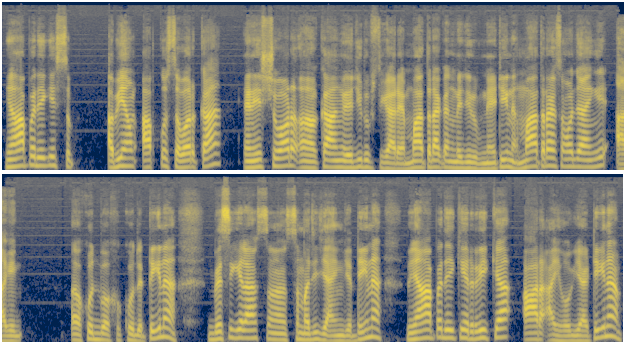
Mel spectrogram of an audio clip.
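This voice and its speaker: A man with a high-pitched, clean and resonant voice runs a basic lesson. He recites letters slowly and keeps asking his listeners if they follow. The sound is dry and close. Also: a bit bright, clear, resonant tone, no echo. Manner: repetitive, keeps checking with "ठीक ना?" and addressing viewers as friends. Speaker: teacher. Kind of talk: classroom-style lesson narration.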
